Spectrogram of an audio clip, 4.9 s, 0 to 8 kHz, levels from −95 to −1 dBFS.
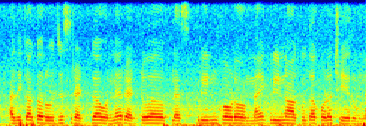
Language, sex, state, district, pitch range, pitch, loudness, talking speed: Telugu, female, Andhra Pradesh, Visakhapatnam, 185-200 Hz, 195 Hz, -16 LUFS, 185 wpm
